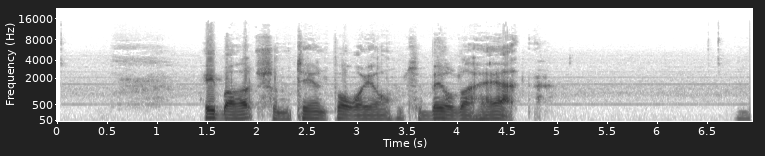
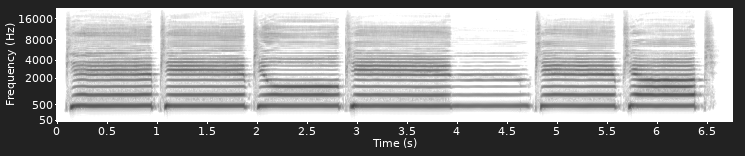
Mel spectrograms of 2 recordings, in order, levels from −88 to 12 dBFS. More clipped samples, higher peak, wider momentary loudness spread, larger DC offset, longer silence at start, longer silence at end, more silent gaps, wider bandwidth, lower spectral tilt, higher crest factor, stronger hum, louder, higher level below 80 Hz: neither; first, 0 dBFS vs -10 dBFS; first, 17 LU vs 11 LU; neither; first, 1.45 s vs 0.1 s; second, 0 s vs 0.2 s; neither; second, 11 kHz vs 18 kHz; first, -7 dB/octave vs 4 dB/octave; about the same, 18 dB vs 14 dB; neither; first, -15 LUFS vs -23 LUFS; first, -40 dBFS vs under -90 dBFS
